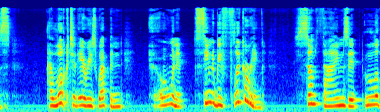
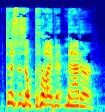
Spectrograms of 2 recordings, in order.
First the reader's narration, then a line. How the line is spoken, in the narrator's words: Ares bellowed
